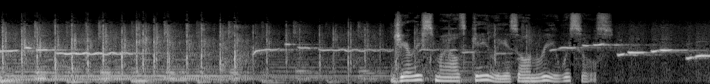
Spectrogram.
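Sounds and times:
tap dancing, heels and toes: 0:00.0 - 0:05.4
speech: 0:03.9 - 0:06.3.

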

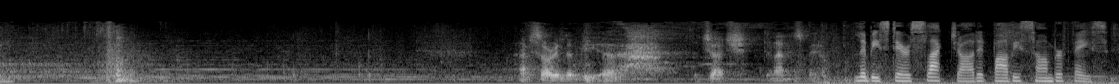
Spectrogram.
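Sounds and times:
jail cell door opening: 0:00.2 - 0:01.8
speech: 0:05.3 - 0:11.1.

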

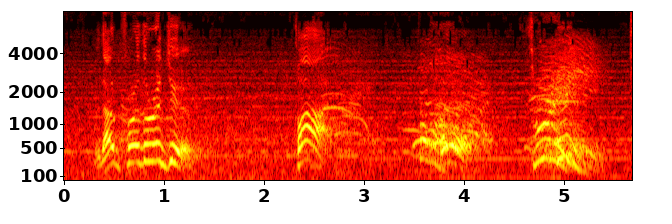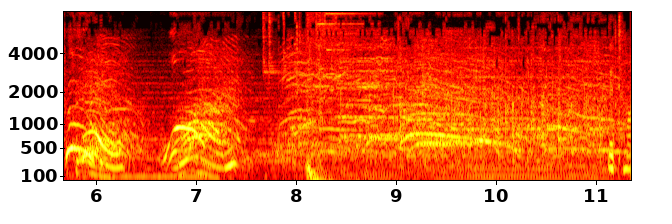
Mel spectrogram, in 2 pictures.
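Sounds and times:
speech: 0:00.4 - 0:01.5, 0:02.3 - 0:02.9, 0:03.5 - 0:07.6, 0:11.1 - 0:11.3
crowd cheering at a Christmas tree lighting ceremony: 0:02.4 - 0:11.3
crowd clapping at a Christmas tree lighting ceremony: 0:08.2 - 0:11.3.

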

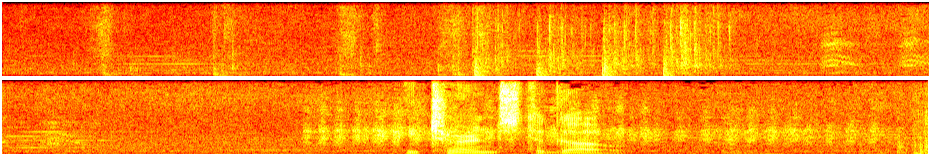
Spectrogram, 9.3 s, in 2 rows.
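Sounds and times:
soft footsteps: 0:00.3 - 0:03.7
knocking on a wooden door: 0:02.2 - 0:03.7
crows cawing faintly: 0:02.4 - 0:05.2, 0:06.1 - 0:06.8, 0:07.4 - 0:09.1
speech: 0:06.6 - 0:07.9.

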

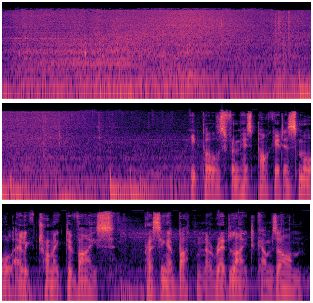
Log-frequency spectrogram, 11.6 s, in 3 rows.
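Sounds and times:
saloon car parking: 0:00.0 - 0:06.3
speech: 0:06.2 - 0:11.5.

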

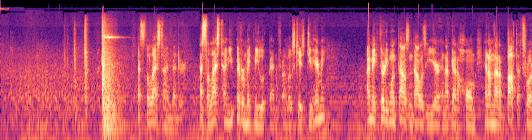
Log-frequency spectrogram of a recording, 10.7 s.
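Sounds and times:
low steady hum: 0:00.0 - 0:10.6
door slamming shut: 0:01.3 - 0:02.6
speech: 0:02.8 - 0:06.7, 0:07.3 - 0:10.6.

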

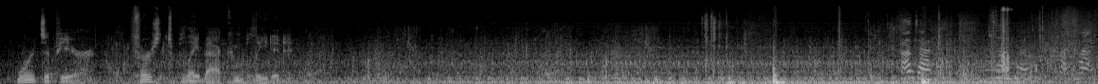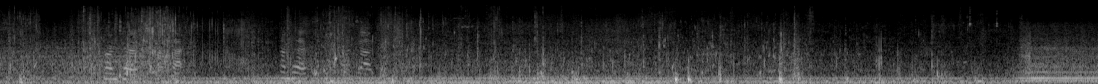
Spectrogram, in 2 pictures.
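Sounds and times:
research boat engine droning: 0:00.0 - 0:21.9
speech: 0:00.2 - 0:03.3, 0:09.0 - 0:11.0, 0:12.0 - 0:12.9, 0:13.8 - 0:17.0
sharp knocks: 0:07.0 - 0:08.8.

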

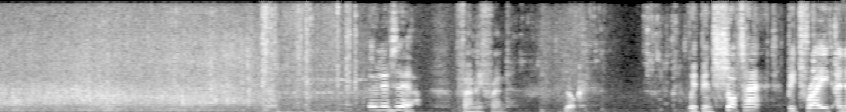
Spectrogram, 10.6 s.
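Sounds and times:
car engine and tyre rumble: 0:00.0 - 0:04.9
speech: 0:04.7 - 0:06.5, 0:07.1 - 0:07.5, 0:08.7 - 0:10.5.

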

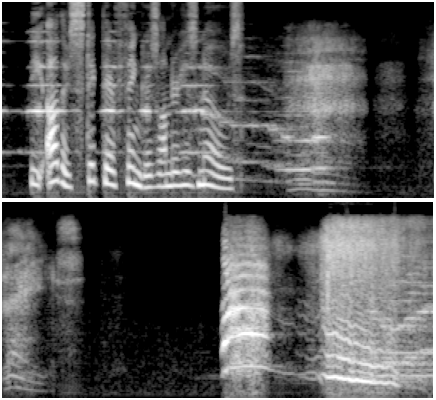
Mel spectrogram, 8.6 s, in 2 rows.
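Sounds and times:
speech: 0:00.3 - 0:02.6
sneeze: 0:06.6 - 0:08.4.

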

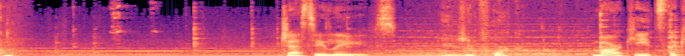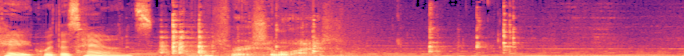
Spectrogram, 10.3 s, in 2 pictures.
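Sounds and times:
dishes clinking while being dried in a kitchen: 0:00.0 - 0:02.8, 0:04.0 - 0:09.2
speech: 0:02.1 - 0:07.8.

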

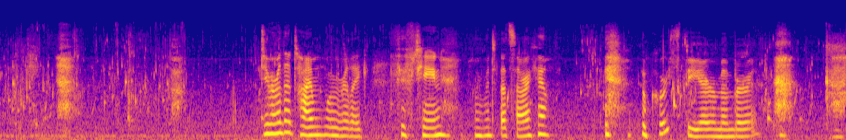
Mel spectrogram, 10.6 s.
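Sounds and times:
someone treading water: 0:00.0 - 0:10.5
speech: 0:03.3 - 0:07.0, 0:07.6 - 0:09.9.

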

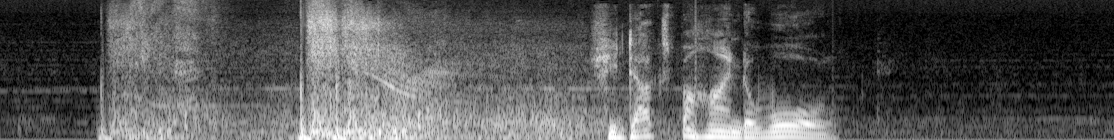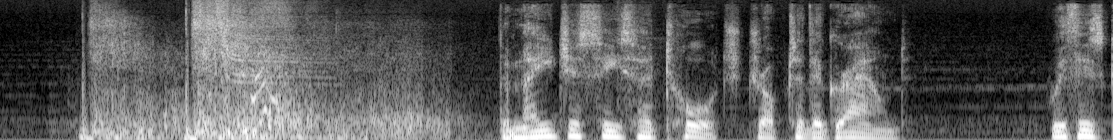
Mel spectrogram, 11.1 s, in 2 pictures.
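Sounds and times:
gunshot: 0:00.5 - 0:03.3, 0:05.9 - 0:08.0
speech: 0:03.0 - 0:04.3, 0:08.1 - 0:10.2, 0:10.8 - 0:11.1.

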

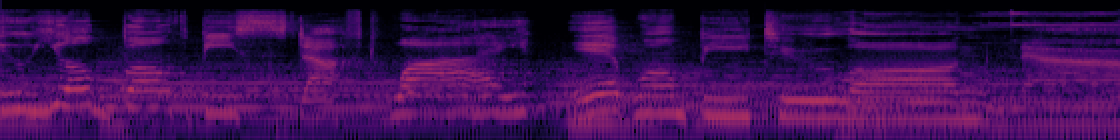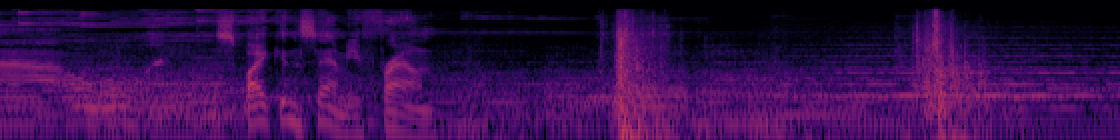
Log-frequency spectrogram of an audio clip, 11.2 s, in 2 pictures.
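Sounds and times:
speech: 0:00.0 - 0:05.3, 0:06.0 - 0:08.0
door slamming shut: 0:08.6 - 0:09.2, 0:10.0 - 0:10.8.

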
